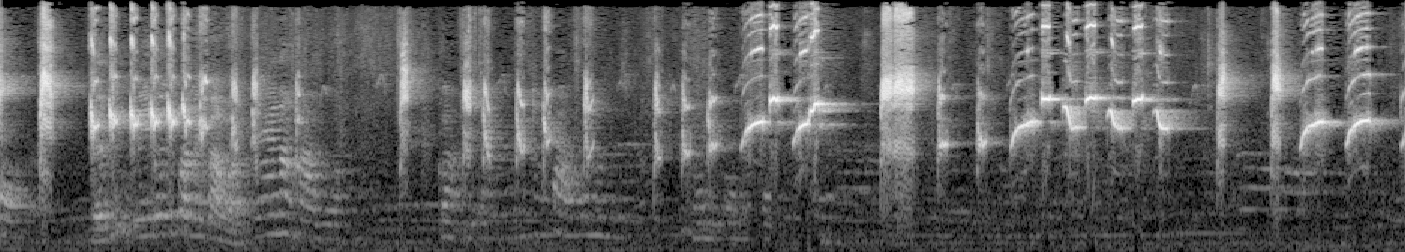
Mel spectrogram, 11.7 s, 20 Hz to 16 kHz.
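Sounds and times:
Sooty-headed bulbul singing clear whistled notes: 0.4s - 2.0s, 5.7s - 11.6s.

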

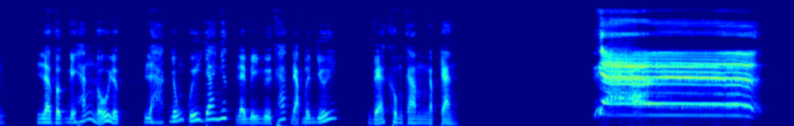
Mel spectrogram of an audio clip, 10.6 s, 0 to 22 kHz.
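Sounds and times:
speech: 0.0s - 6.2s
man shouting loudly while fighting back: 7.9s - 10.2s.

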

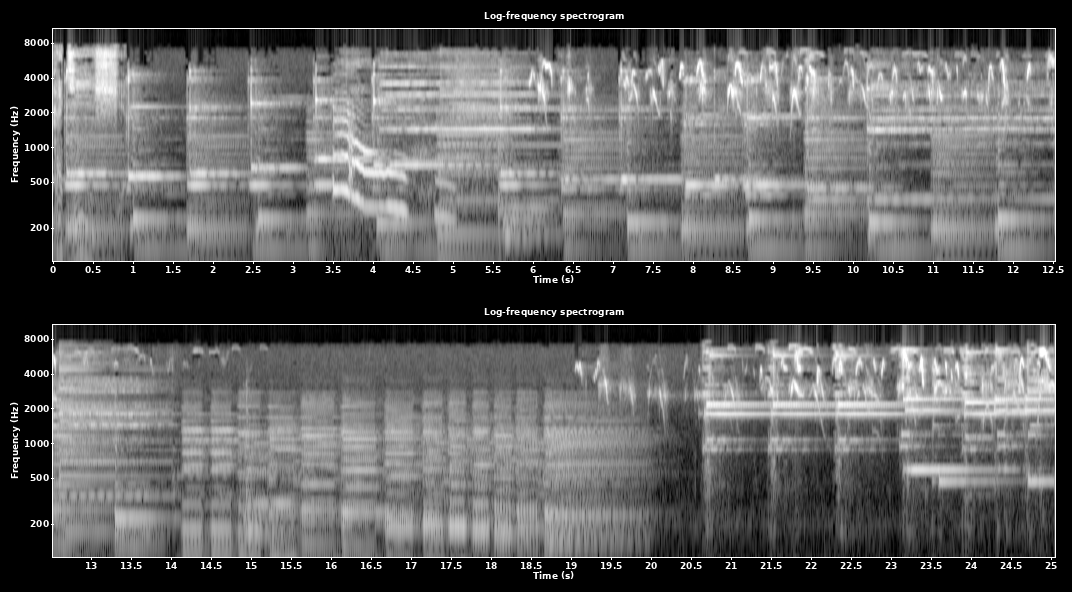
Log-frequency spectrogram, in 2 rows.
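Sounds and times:
speech: 0.0s - 1.0s
musical background: 0.0s - 25.0s
sparrows chirping on branches in a courtyard: 3.5s - 15.6s, 18.9s - 25.0s.

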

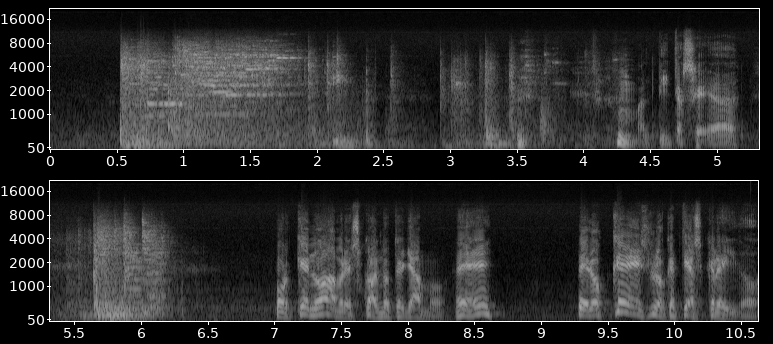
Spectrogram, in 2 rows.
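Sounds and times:
glass window smashing: 0.5s - 4.7s, 5.3s - 6.4s
falling glass shards tinkling: 0.6s - 4.4s
speech: 3.5s - 5.8s, 7.0s - 10.6s.

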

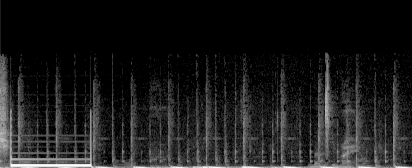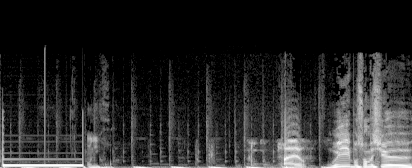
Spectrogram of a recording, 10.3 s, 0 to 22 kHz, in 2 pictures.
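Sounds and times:
thumping rhythmic music bed: 0.0s - 10.2s
ringback tone of an outgoing phone call: 5.2s - 6.2s
speech: 9.3s - 10.2s.

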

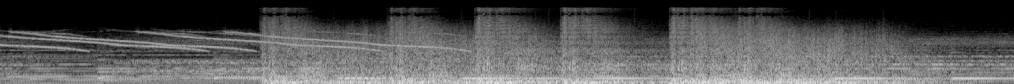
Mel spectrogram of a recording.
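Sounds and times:
high descending firework whistles: 0.0s - 7.0s
fireworks exploding in crackling bursts and deep booms: 1.0s - 10.0s.

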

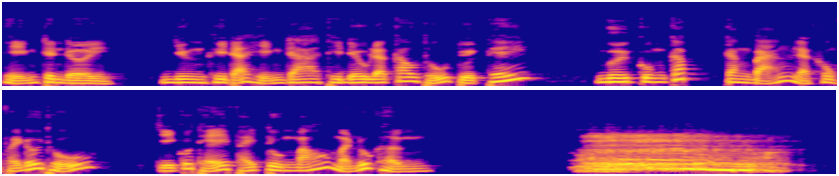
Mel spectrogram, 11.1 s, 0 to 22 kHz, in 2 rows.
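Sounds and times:
speech: 0.0s - 8.5s, 9.3s - 10.9s
lion roaring loudly: 9.4s - 11.0s.

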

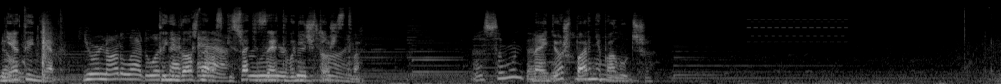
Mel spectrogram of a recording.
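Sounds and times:
speech: 0.0s - 3.8s, 4.7s - 6.6s
mobile phone ringtone: 7.4s - 8.7s.

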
